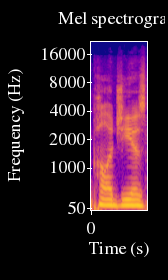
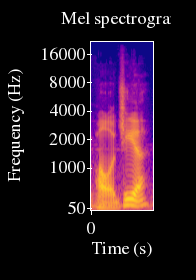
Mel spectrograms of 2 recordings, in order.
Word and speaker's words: Paulogia: Welcome to Paulogia. Paulogia, however you say his name, is... I know, I ran into that as well, but I think it's just pronounced Paulogia.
